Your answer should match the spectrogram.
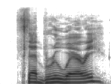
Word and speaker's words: February: It's a lot of people don't pronounce the R. – Right. – February. – Right. – Yeah. – Kind of like library. Library is another word that people don't put the R in.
